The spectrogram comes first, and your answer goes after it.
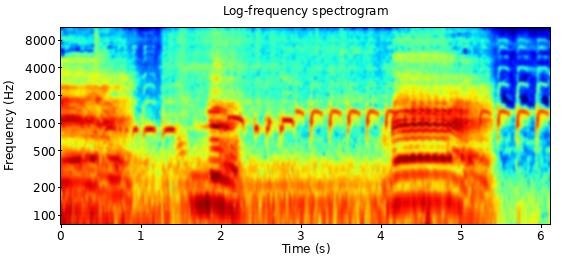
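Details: Cows, tame and gathered in a field, give a drawn-out low moo at the start and another about four seconds later, while a series of quick high chirps repeats steadily in between.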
